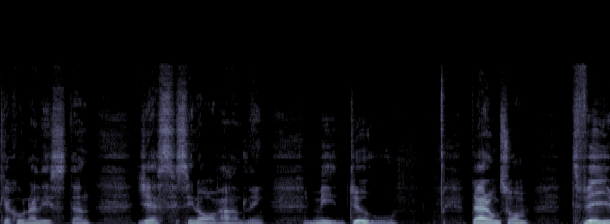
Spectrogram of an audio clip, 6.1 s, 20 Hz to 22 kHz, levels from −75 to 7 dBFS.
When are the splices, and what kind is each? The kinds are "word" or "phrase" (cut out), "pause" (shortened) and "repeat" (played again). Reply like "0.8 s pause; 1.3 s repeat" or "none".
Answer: 1.8 s word; 3.0 s phrase; 5.0 s phrase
